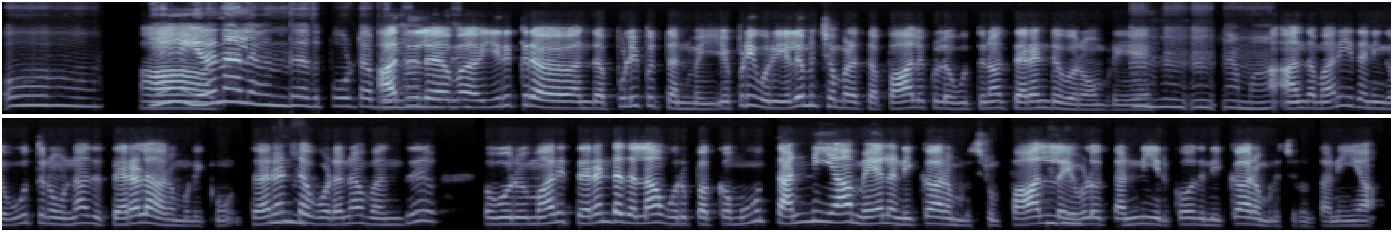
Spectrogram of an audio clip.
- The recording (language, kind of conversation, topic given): Tamil, podcast, பண்டிகை இனிப்புகளை வீட்டிலேயே எப்படி சமைக்கிறாய்?
- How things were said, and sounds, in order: surprised: "ஓ!"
